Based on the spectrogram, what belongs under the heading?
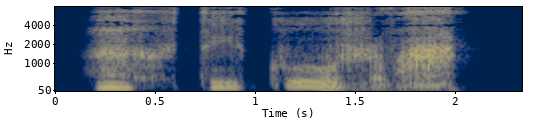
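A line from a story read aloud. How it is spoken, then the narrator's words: Menacing whisper. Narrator (Russian): страшным шепотом сказал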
